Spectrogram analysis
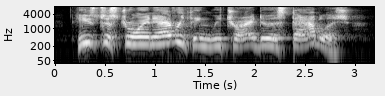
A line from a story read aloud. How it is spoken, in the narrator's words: the nasally pitched voice blurts out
